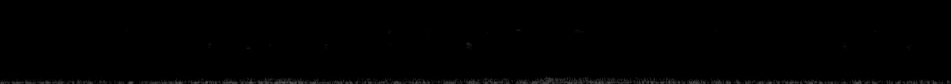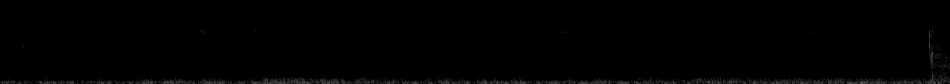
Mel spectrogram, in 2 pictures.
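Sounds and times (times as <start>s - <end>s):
faint birds chirping: 0.2s - 19.0s.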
